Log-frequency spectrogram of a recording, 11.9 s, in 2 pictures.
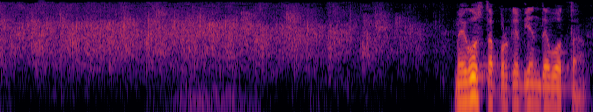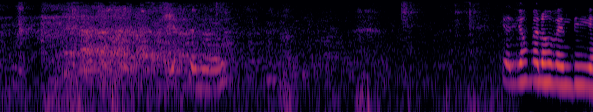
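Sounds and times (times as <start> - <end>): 
applause: 0.0 - 5.1
speech: 4.5 - 6.1
laughter: 6.1 - 9.0.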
